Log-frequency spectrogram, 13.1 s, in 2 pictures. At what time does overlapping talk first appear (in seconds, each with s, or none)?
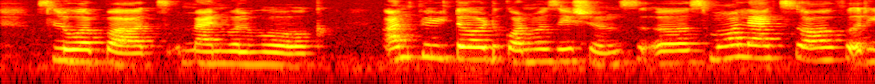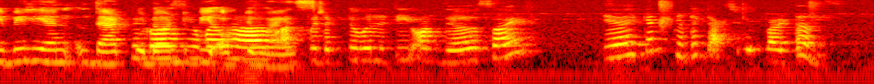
7.5 s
